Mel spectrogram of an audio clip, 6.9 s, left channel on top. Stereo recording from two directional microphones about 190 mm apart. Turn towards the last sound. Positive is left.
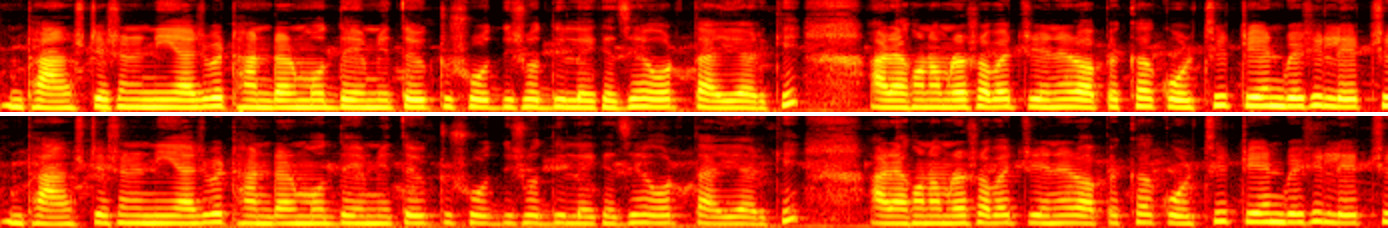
turn(degrees=25)  # may be behind; listen again after turning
